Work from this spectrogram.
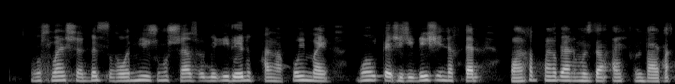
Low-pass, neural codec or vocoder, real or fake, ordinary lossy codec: none; codec, 16 kHz, 1 kbps, FreqCodec, larger model; fake; none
